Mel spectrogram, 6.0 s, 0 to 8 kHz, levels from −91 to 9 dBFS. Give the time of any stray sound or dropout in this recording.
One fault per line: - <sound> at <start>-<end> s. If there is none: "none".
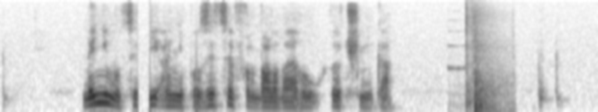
- dropout at 1.4-1.5 s
- squeak at 4.5-5.2 s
